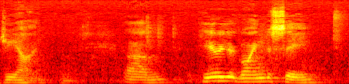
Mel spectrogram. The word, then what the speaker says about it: Jean: And it's pronounced, it's spelled in our Jean, J-E-A-N, but it's Gian is how you pronounce the name when you're recording. It's Gian.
